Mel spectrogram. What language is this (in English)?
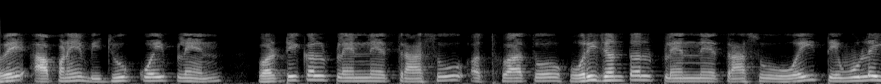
Gujarati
